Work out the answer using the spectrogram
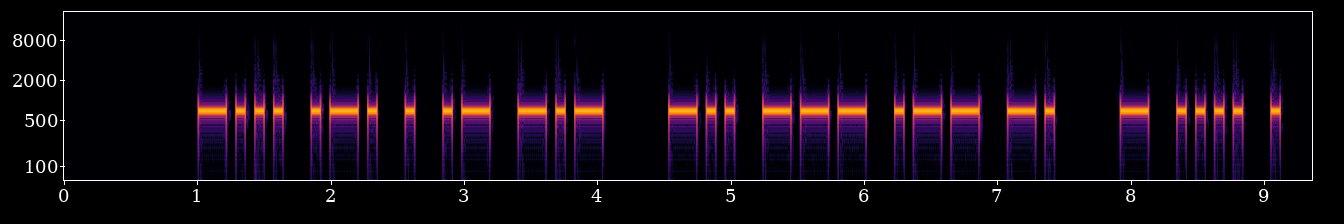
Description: Morse code, heard as a keyed tone, about 17 wpm, 700 Hz. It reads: BREAK DOWN THE
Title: Sentences from Top 1000 Words - Review Part 6 - 17wpm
